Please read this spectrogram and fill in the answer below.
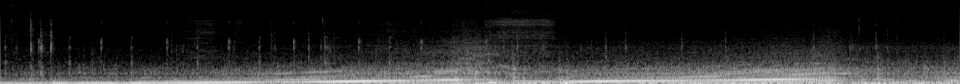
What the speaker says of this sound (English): Hear that exhaust a little bit.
